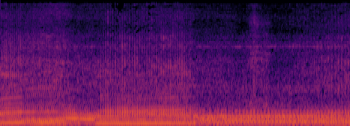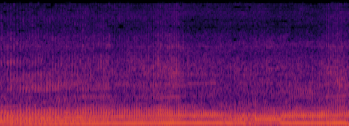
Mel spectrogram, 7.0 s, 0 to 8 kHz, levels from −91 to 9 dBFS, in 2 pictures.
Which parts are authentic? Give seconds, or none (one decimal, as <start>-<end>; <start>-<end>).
1.9-4.6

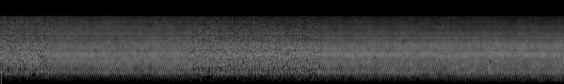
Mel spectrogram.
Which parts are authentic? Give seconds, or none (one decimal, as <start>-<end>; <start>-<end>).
0.0-0.5; 1.9-3.2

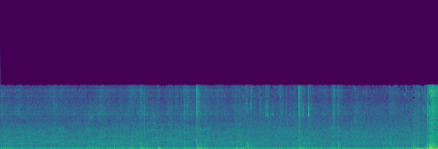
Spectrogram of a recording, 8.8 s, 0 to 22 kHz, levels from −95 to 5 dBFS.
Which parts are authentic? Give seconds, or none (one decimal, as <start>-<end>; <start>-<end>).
4.8-6.4; 7.0-8.8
